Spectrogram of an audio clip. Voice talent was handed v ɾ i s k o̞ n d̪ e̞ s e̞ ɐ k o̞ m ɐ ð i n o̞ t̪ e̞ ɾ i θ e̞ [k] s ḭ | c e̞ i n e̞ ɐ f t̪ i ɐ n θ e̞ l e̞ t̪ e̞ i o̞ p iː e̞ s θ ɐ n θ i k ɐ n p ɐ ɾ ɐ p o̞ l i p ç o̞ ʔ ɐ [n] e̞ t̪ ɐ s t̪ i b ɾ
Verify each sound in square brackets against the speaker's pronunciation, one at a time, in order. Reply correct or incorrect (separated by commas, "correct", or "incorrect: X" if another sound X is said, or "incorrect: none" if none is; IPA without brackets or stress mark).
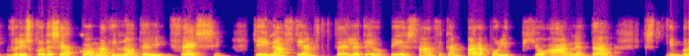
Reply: incorrect: none, correct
